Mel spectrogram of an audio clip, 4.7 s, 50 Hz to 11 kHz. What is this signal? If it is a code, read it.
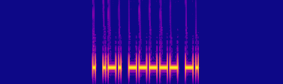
Morse code, heard as a keyed tone, about 28 wpm, 700 Hz. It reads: ER0N
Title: DXCC-100 Call Signs - 4 Characters - 28wpm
